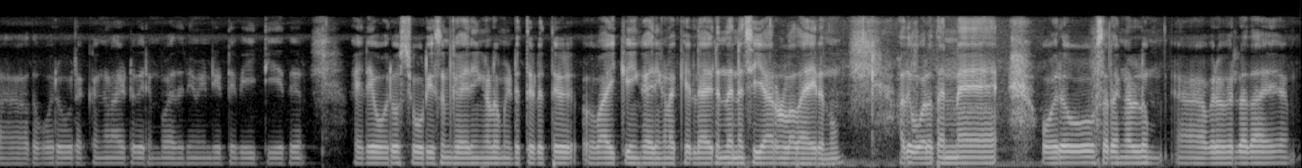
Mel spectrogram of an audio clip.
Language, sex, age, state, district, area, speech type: Malayalam, male, 18-30, Kerala, Kozhikode, rural, spontaneous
